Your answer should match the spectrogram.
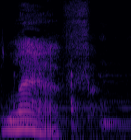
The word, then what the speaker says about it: laugh: rough and we have laugh both words have an H but the H sounds like an F repeat these words after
